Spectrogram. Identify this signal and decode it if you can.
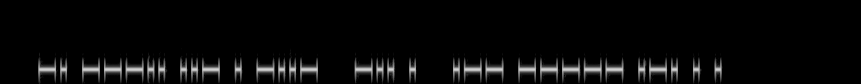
Morse code, heard as a keyed tone, about 22 wpm, 700 Hz. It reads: N8UEX DE W0REE
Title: USA Callsign DE Callsign - 5 Characters - 22wpm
